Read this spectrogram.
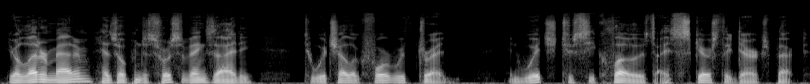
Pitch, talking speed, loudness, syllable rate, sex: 90 Hz, 185 wpm, -19 LUFS, 5.3 syllables/s, male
